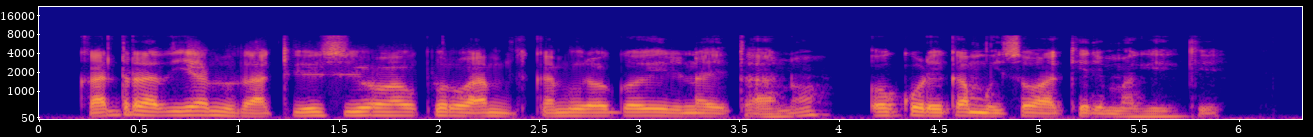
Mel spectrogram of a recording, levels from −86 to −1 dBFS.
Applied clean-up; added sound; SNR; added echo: neural diffusion model UNIVERSE++.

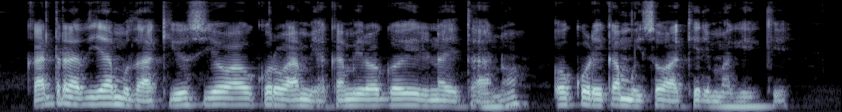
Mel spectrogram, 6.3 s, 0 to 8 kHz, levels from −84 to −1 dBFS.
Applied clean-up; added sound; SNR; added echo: none; none; none; none.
